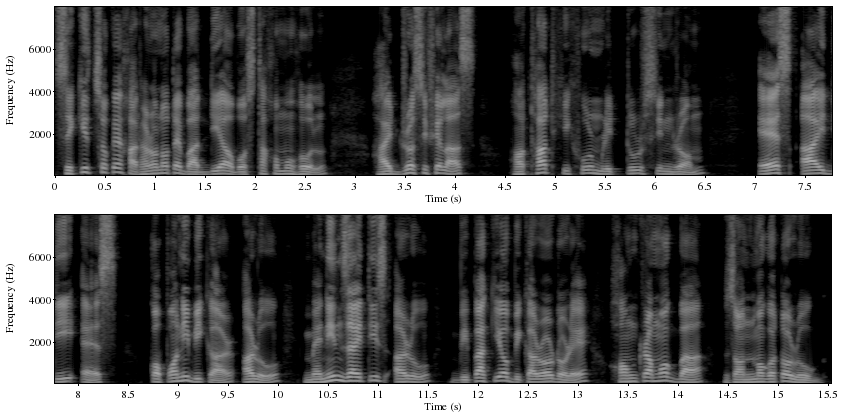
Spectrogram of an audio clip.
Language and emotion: Assamese, neutral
